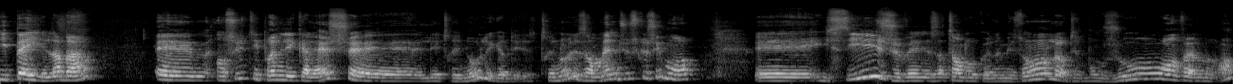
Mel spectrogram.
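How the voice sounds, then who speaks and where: Over noticeable background noise and audible room echo, a woman speaks very slowly at medium pitch. Her pitch swings very widely, and her loudness swings a lot too. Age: 70s. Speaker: farmer. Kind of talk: interview.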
